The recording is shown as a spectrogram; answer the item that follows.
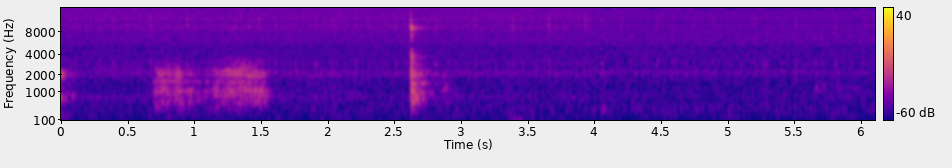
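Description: Near silence broken by a brief soft rustle about a second in, then a single sharp click of a metal fork against a china plate.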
